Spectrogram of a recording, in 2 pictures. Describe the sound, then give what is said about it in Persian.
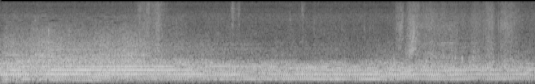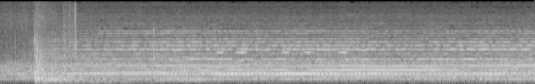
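A car engine rumbles steadily through a very long exhaust pipe, then jumps to a higher, harsher pitch about halfway through and keeps droning loudly, with no voices. “لوله اگزوزیه که اینقدر درازه.”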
